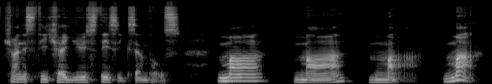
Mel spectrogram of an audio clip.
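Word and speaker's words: 妈妈: Say for example you call you mom uh naturally standard mandaring is should be mama. Okay mama. But what about if you pronounced you you face your mom and said mama mama is hemp hemp or mama horse.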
